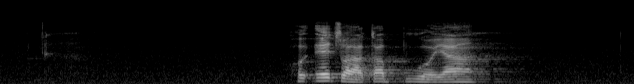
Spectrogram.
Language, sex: Southern Sotho, male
